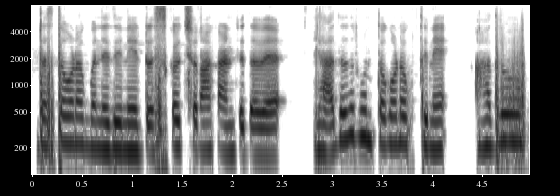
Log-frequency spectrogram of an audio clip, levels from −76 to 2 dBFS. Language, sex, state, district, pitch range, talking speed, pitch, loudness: Kannada, female, Karnataka, Shimoga, 185-225 Hz, 130 wpm, 200 Hz, -14 LUFS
